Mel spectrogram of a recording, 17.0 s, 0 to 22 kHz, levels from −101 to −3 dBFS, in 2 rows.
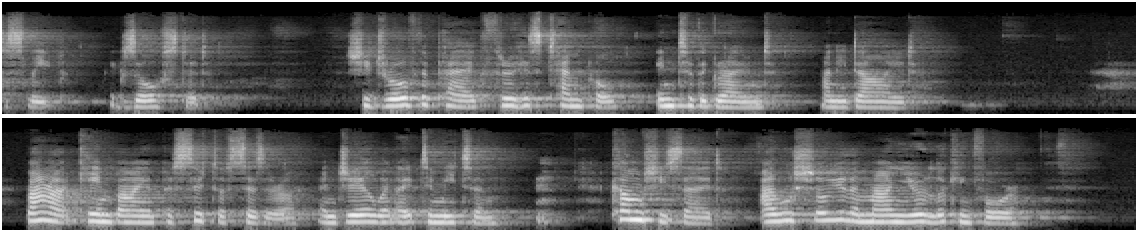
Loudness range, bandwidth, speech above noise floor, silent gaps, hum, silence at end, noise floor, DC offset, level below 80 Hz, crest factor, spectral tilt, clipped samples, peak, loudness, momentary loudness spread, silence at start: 5 LU; 15.5 kHz; 48 dB; none; none; 0.5 s; -67 dBFS; under 0.1%; -62 dBFS; 20 dB; -3.5 dB/octave; under 0.1%; -2 dBFS; -20 LUFS; 16 LU; 0 s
